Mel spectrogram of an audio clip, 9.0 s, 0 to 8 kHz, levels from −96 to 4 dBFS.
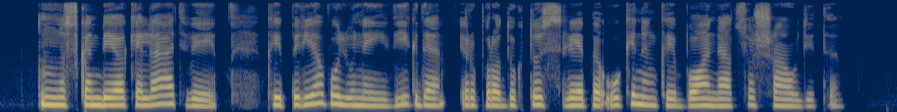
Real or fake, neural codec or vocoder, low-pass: real; none; 7.2 kHz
